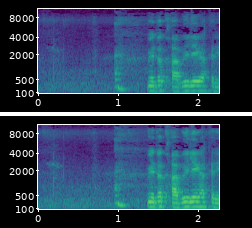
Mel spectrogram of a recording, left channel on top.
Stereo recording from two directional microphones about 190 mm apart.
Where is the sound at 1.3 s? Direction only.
60° right (ahead or behind).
